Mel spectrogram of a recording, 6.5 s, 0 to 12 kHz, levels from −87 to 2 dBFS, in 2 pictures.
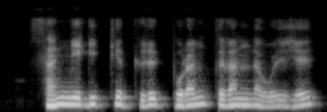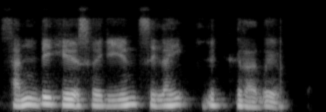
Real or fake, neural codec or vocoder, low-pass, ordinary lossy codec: fake; codec, 16 kHz, 0.5 kbps, FunCodec, trained on Chinese and English, 25 frames a second; 7.2 kHz; Opus, 24 kbps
